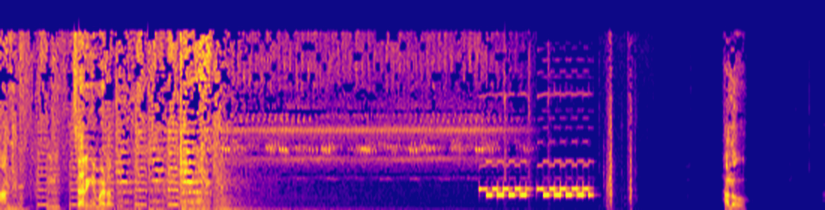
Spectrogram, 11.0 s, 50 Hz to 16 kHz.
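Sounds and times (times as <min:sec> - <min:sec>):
telephone ringing with two-tone warble: 0:06.4 - 0:08.0.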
